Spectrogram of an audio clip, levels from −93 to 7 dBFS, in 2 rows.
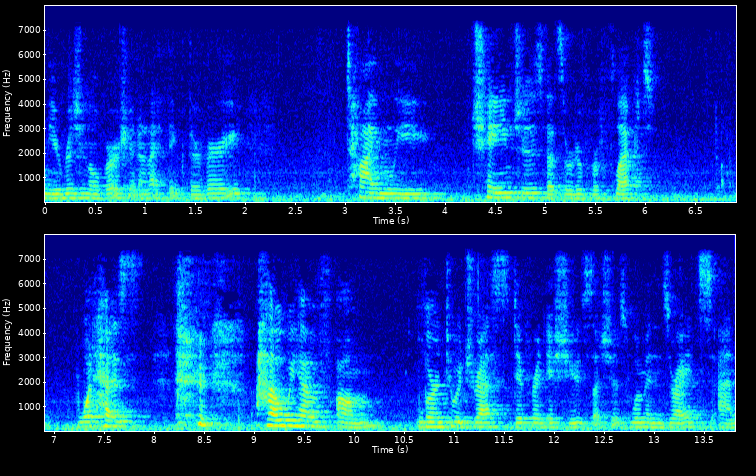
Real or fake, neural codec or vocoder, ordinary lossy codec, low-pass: real; none; AAC, 48 kbps; 7.2 kHz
